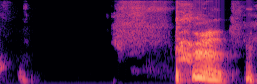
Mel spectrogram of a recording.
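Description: Throat clearing from someone with something caught in the throat: a soft breathy rasp, then one loud, rough hack, then a brief final burst.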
